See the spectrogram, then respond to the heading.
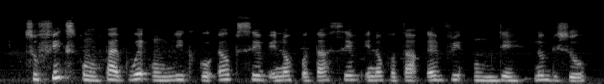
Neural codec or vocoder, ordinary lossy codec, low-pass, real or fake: none; Opus, 24 kbps; 7.2 kHz; real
